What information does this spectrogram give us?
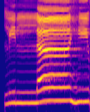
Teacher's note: lamnya ini cukup dibaca panjang dua harakat saja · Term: Mad Thobi'i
